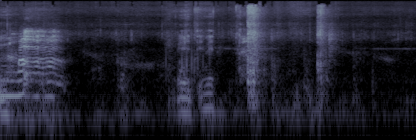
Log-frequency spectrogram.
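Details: Goats being fed grass before being let out; a single short, wavering harmonic bleat opens the recording, followed by a man speaking Filipino and some handling noises.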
